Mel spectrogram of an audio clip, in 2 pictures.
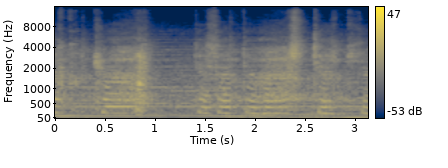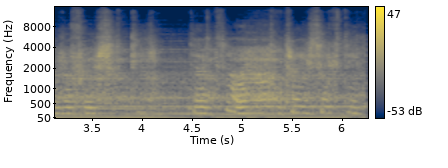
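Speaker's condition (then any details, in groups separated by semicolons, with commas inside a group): ALS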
